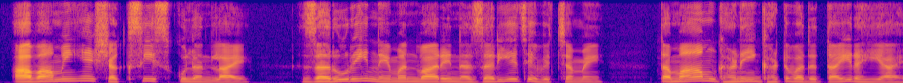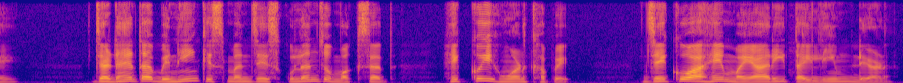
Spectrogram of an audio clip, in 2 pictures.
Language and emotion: Sindhi, neutral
